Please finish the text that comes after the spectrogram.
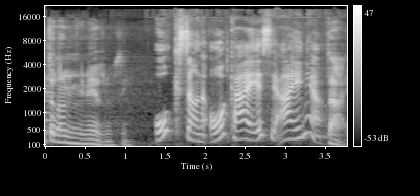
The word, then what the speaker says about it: Oksana: O nome dela não tem tanta graça quanto eu achei que teria, é Oksana, eu achei que lá tinha uma outra pronúncia, mas Oksana, muito prazer. Prazer todo meu. É Oksana mesmo aqui e lá, né?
